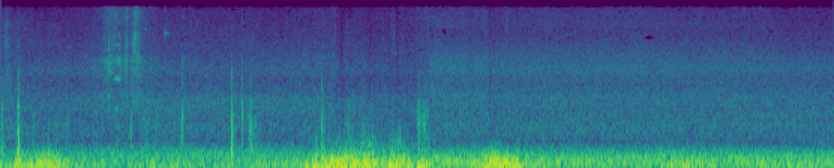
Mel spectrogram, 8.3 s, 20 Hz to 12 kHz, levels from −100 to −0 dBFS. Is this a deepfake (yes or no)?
no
